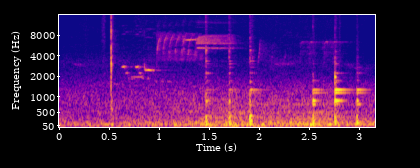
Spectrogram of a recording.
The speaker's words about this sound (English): Birds chirping.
